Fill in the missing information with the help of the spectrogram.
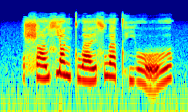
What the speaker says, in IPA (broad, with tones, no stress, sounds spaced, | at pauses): ʂ ɑ˧˥ ʊ̯ ɕ j ɑ˧ ŋ t̪ w a˧˥ ɪ̯ s w ä˥˩ t̪ʰ j o̰˨˩˦ ʊ̯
